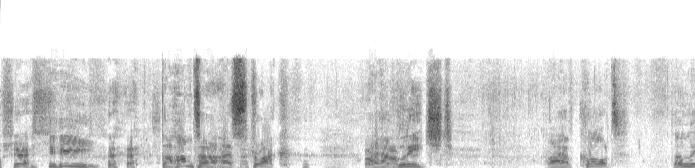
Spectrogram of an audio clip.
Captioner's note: laughs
